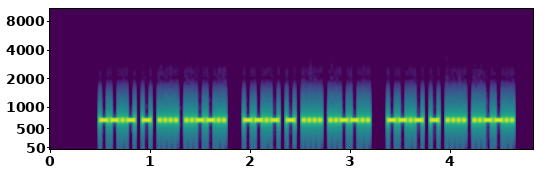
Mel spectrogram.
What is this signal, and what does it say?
Morse code, heard as a keyed tone, about 45 wpm, 700 Hz. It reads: QTH? QTH? QTH?
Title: Q-Codes Repeated 3x 45wpm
